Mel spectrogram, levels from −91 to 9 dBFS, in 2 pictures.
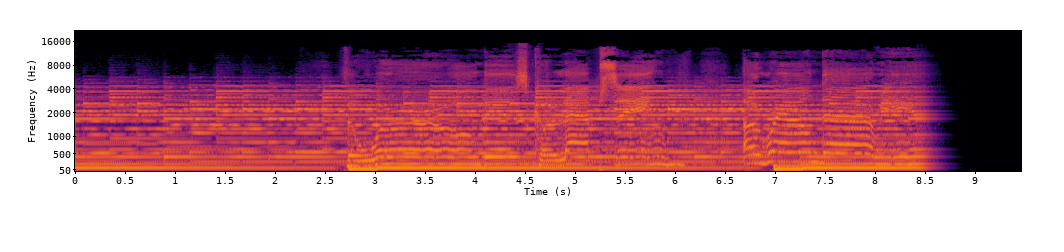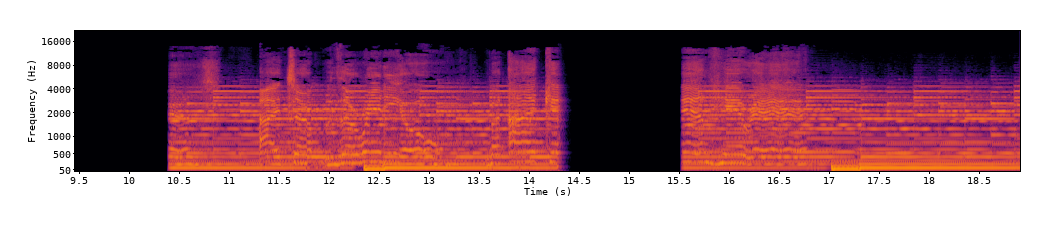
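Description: The audio has two call audio freezes, from 8.41 to 10.42 s and from 14.29 to 15.55 s. In each, the last sound is stretched into a brief fading buzz or hiss and then drops to silence for about 1.55 s and 1.09 s respectively. Playback then resumes where it stopped, with nothing lost, which likely points to delayed packets draining the jitter buffer. At 11.77–11.81 s a skip ahead drops around 0.7 s of audio, and the two sides are spliced almost directly. A jitter buffer speed-up follows from 11.81 to 14.23 s, running at 145% with unchanged pitch while roughly a second of pitch-period slices is cut to reduce the accumulated delay. A second, brief speed-up at 148% runs from 18.77 to 18.88 s and trims only about 50 ms.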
